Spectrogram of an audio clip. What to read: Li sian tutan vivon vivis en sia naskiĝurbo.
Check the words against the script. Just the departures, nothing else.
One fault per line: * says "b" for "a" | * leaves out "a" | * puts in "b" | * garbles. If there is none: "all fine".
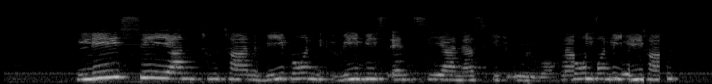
* garbles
